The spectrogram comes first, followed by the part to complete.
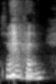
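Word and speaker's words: Tchividjian: Is that how Chavigian? It's called? Yep. Chavigian. Rhymes with religion, they say.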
